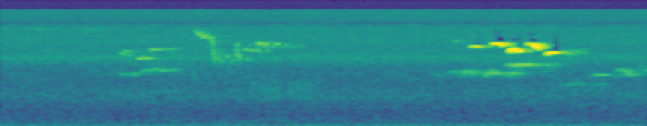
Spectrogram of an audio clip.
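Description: Small birds singing: a few faint high chirps, then a louder short burst of high chirps about four seconds in.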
